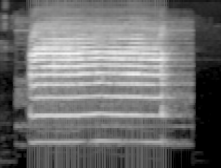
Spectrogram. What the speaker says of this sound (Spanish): Pero la señora Dennison miró al gato y el animal lanzó un chillido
